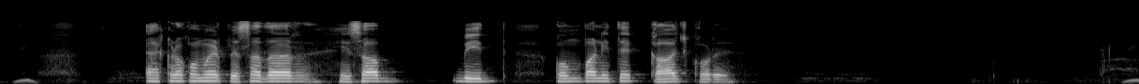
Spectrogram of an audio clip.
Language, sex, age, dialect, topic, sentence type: Bengali, male, 25-30, Northern/Varendri, banking, statement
